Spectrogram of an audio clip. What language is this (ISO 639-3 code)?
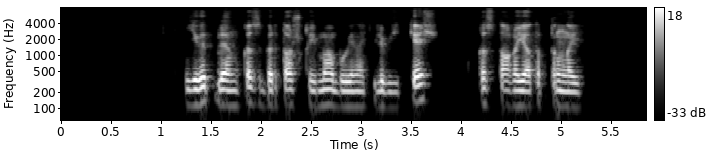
tat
